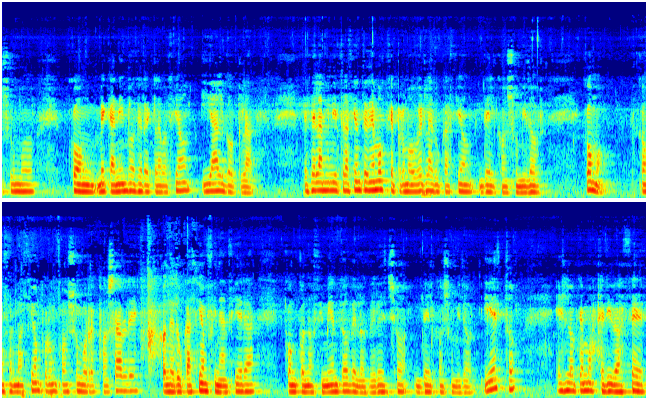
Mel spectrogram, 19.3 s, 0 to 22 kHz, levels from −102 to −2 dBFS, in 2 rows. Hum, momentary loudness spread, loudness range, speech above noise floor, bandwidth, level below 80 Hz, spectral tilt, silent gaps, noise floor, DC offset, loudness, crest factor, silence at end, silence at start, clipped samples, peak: none; 11 LU; 3 LU; 23 dB; 7.8 kHz; -50 dBFS; -8.5 dB/octave; none; -44 dBFS; under 0.1%; -22 LUFS; 18 dB; 0 s; 0 s; under 0.1%; -4 dBFS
